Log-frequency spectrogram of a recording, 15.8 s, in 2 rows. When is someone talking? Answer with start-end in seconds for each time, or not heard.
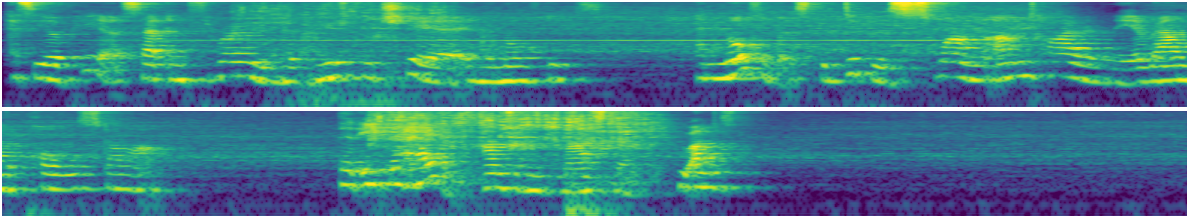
0.0-4.0, 4.6-9.0, 10.1-12.8.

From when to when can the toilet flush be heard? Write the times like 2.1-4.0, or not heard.
1.5-3.1, 10.3-12.4.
